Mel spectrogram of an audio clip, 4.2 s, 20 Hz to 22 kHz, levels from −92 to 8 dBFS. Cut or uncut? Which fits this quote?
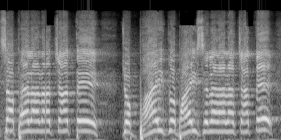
uncut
